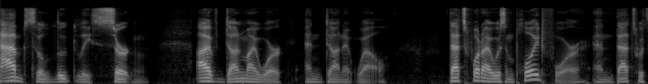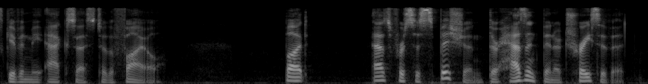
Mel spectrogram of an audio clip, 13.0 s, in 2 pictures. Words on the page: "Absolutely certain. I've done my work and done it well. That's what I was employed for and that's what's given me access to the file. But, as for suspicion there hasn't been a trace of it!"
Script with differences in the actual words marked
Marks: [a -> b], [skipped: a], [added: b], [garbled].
"Absolutely certain. I've done my work and done it well. That's what I was employed for and that's what's given me access to the file. But, as for suspicion there hasn't been a trace of it!"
